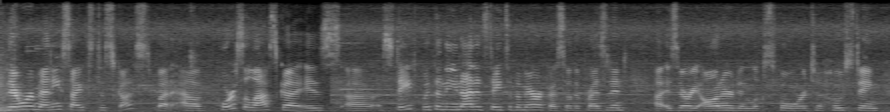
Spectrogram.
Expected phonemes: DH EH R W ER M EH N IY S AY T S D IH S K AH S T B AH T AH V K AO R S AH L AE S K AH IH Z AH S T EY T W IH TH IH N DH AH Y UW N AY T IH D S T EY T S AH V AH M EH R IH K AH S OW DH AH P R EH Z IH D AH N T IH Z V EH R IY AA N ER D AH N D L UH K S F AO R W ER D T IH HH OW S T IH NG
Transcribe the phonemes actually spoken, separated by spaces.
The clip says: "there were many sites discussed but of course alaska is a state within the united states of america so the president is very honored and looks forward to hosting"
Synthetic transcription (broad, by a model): DH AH R W ER M EH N IY S AY T S D IH S K AH S T B AH T AH V K AO R S AH L AE S K AH IH Z AH S T EY T W IH TH IH N DH AH Y UW N AY T IH D S T EY T S AH V AH M EH R IH K AH S OW DH AH P R EH Z IH D AH N T IH Z V EH R IY AA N ER D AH N L UH K S F AO R W ER D T IH HH OW S T IH NG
